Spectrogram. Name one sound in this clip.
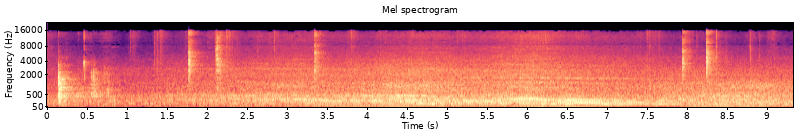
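A small bird hops about a cage with light taps.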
